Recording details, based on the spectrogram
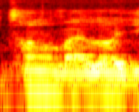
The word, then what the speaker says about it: Tagovailoa: So the last name, Tagovailoa, you can say Tagovailoa, just to make it easier. Say tongue first, and then you say O-H-O-V-A-E-Loa, L-O-A.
